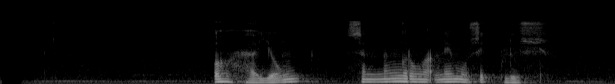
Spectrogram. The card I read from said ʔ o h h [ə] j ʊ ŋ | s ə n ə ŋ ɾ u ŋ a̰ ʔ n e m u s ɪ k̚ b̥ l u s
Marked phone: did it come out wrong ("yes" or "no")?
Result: yes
